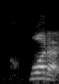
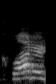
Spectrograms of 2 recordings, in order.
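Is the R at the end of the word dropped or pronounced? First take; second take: dropped; pronounced. First: The final R sound is dropped completely. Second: The final R sound is clearly pronounced. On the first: "we say in Australia quarter, quarter. It's like got an H on the end. You don't say your R's" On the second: "I've adopted the American way"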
